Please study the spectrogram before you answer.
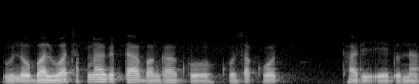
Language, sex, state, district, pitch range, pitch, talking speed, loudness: Garo, male, Meghalaya, West Garo Hills, 95-105 Hz, 100 Hz, 115 wpm, -19 LUFS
